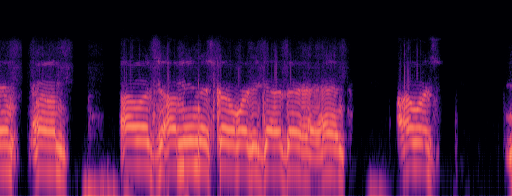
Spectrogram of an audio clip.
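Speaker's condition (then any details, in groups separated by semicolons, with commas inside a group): Traumatic brain injury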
